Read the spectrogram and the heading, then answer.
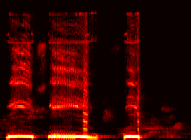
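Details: Spotted dove song meant to stimulate pet doves: three clear hooting coos, a short arched note, a longer drawn-out falling coo, then a short arched note, loud and clean.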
